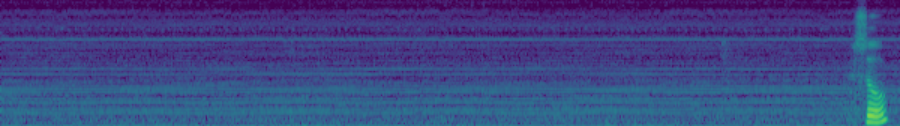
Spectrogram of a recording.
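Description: Faint, steady electrical mains hum in the recording, with nothing else going on. A woman's voice starts talking just before the end.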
